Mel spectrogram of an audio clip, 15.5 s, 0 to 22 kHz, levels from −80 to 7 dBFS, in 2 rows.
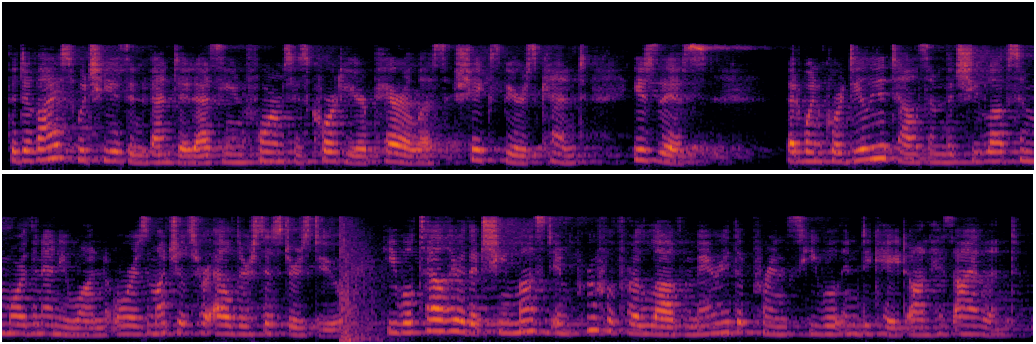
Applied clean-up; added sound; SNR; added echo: neural separator model SepFormer DNS4.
